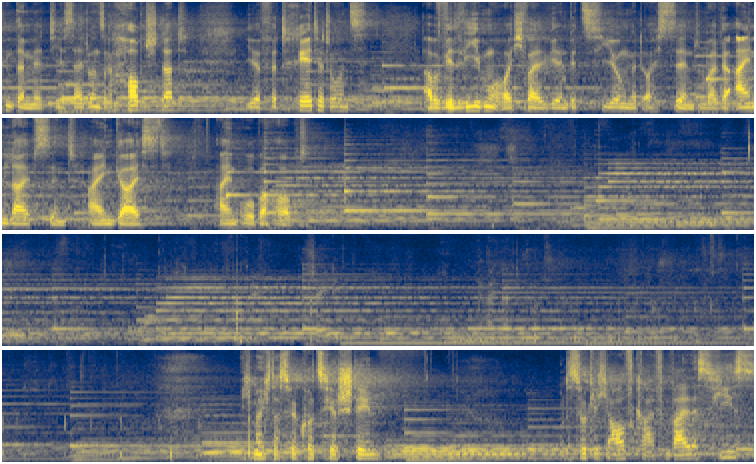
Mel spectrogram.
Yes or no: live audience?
yes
